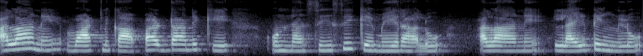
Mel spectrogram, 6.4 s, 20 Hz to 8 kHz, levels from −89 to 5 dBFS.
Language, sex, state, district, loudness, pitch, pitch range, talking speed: Telugu, female, Andhra Pradesh, Chittoor, -20 LUFS, 230 Hz, 220-255 Hz, 85 wpm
